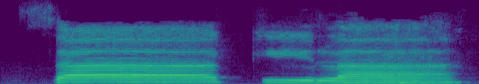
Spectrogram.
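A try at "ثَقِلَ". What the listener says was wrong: Thaqila. Sa-nya ujung lidah ya. Thaqila. Walaupun ada titiknya tapi nggak ada rumahnya. Beda dengan bawah ya. Kalau yang bawah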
